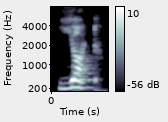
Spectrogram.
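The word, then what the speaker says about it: Jot: Okay, and J is pronounced as yacht.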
